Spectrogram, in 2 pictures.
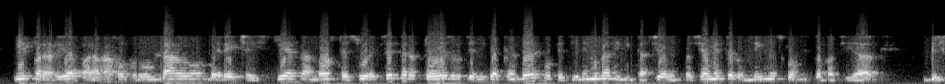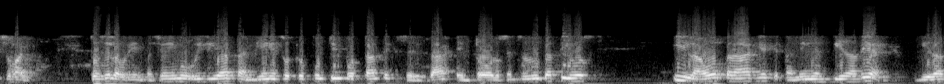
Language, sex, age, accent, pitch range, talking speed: Spanish, male, 50-69, Mexican, 115-140 Hz, 185 wpm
